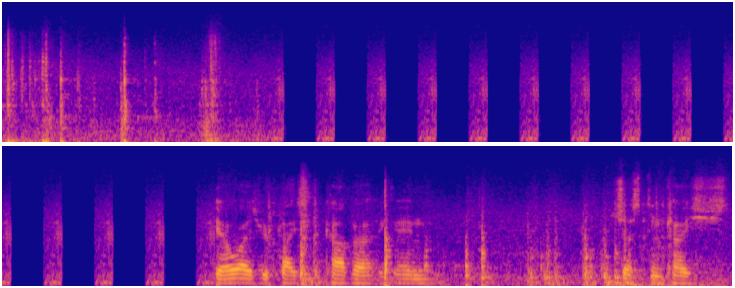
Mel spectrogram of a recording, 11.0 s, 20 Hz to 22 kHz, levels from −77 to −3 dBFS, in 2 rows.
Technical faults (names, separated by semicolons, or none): stutter with silent gaps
